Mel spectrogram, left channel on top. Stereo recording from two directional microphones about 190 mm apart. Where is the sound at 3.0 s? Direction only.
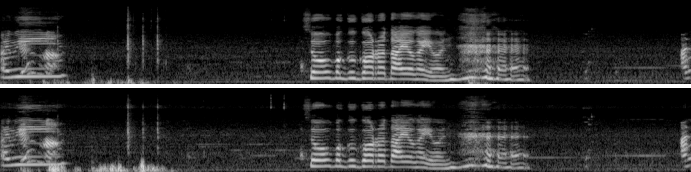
25° left (ahead or behind).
